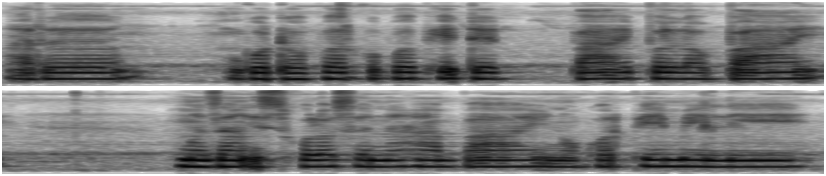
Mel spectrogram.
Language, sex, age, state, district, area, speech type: Bodo, female, 30-45, Assam, Kokrajhar, urban, spontaneous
